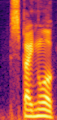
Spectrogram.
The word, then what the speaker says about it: Spagnuolo: well, I forget the Chiefs, how do you pronounce his last name? Spagnuolo.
